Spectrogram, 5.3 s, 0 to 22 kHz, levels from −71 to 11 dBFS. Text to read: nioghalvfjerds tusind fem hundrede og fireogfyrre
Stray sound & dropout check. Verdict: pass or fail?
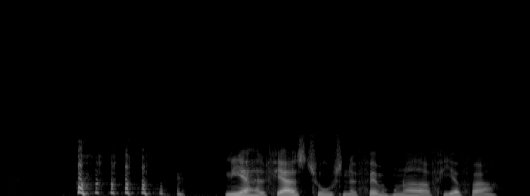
fail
